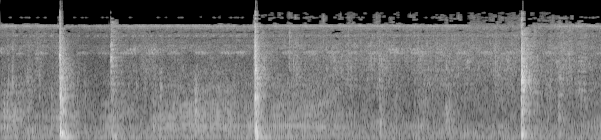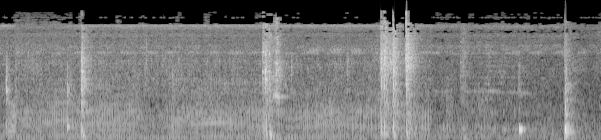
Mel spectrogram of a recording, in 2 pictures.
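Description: A series of sharp knocks, about seven at uneven intervals, over faint music or singing in the background.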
